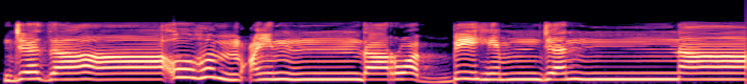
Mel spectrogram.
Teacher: ज़ा अलिफ ज़बर ऊपर मद मुत्तसिल का कायदा है, यहाँ पर हमें क्या करना है, 5 से 6 अलिफ के बराबर खींचकर पढ़ेंगे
